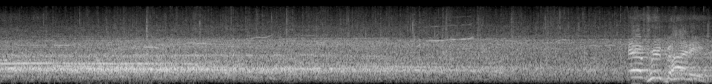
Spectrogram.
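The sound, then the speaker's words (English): A crowd at a hard bass show cheers and applauds in a dense, sustained roar of clapping and shouting that holds steady throughout, with a brief voice breaking through near the end. “I want you all to put your hands up and make some motherfucking noise for yourself. Give it up, hard bass!”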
